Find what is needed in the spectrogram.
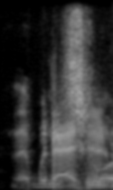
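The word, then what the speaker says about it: Bagent: Is it Badgent or Badge? I'm going to give it a soft Badgent. Bagant. It's like Bilbo. It's like a Bilbo Baggins situation. Yeah. Tyson Baggin. All right. Badgent rhymes with pageant.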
